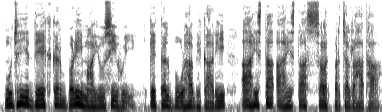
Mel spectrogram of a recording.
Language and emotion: Urdu, sad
